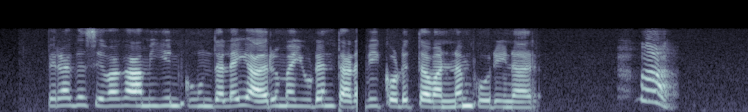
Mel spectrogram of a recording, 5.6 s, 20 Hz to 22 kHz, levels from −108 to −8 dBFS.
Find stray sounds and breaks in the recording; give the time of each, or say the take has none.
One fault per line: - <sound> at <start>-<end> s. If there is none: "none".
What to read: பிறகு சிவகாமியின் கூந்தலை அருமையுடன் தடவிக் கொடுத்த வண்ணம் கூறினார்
- dropout at 2.7-2.7 s
- laugh at 4.6-5.1 s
